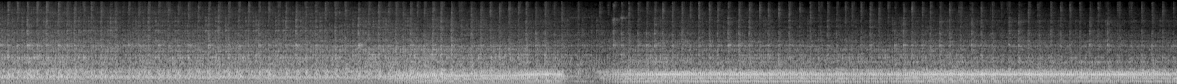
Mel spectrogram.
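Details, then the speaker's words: 48-year-old Yamaha DT100 100cc two-stroke on the bench: raspy buzz with a ragged, uneven beat and a brief stumble. It runs briefly then dies. Exhaust appears to blow from around the base gasket. Main seal ruled out; base gasket leak suspected. "I'm thinking it could be the base gasket, because that base gasket is it's not very good, obviously, because you can hear the exhaust coming out of it."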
